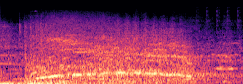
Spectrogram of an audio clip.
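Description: A long scream rising and then falling in pitch, laid over a loud din with a heavy low rumble.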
